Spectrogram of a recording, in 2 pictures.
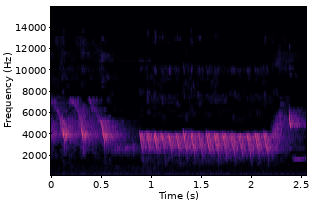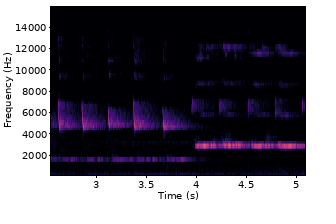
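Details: Canary in full song: descending sweeps at the start lead into a long, fast buzzy trill, then a run of clear repeated notes and a steady high whistled tone. No other sounds.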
